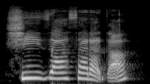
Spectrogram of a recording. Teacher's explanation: you go low, high, high, high, high, low, low. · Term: downstep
